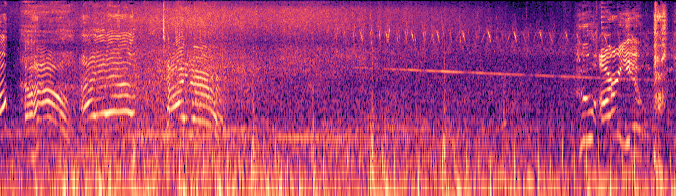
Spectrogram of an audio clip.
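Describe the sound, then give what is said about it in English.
A jet ski speeds across the water, its engine a steady, loud roar mixed with wind and spray, while voices shout and call out over the noise. “You know, jet skis can tip over.”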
